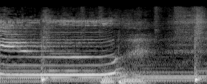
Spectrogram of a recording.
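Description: Jazz vocal recording with band accompaniment: the singer holds one long steady note for about a second, then slides up in pitch.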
